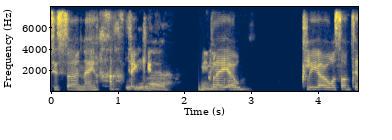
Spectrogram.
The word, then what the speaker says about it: Coelho: I can never pronounce his surname. I think Cleo or something like that. Coelho.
